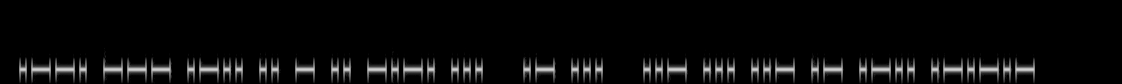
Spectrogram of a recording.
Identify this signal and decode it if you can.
Morse code, heard as a keyed tone, about 20 wpm, 700 Hz. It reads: POLITICS AS USUAL.
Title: Sentences from Top 1000 Words - Review Part 6 - 20wpm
